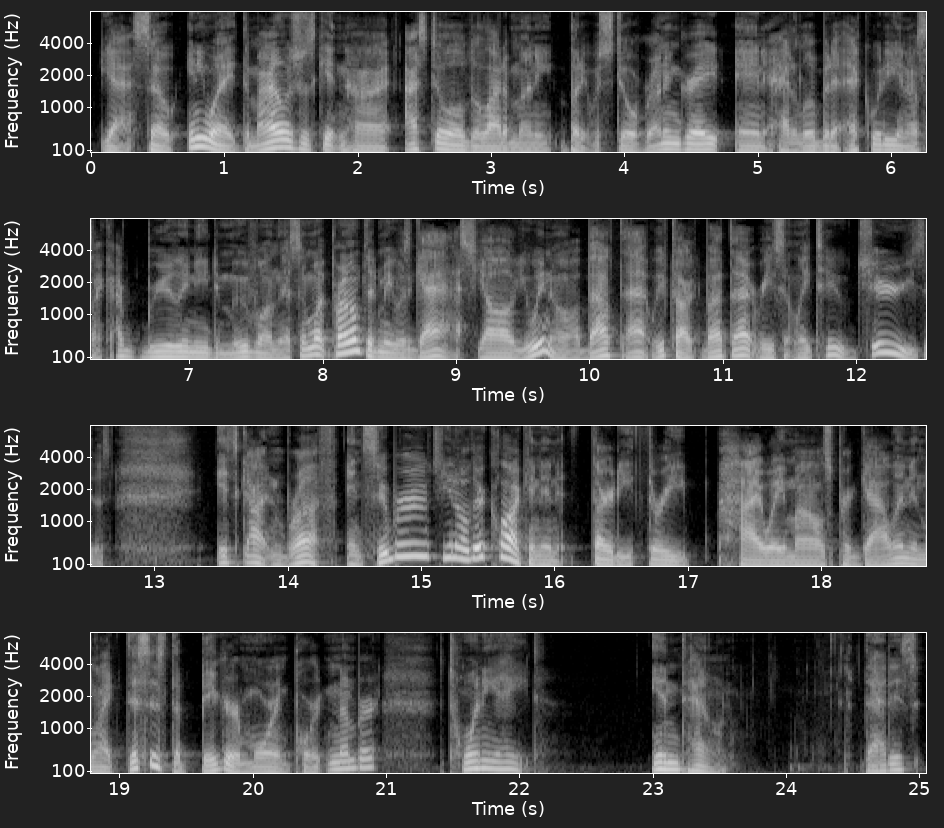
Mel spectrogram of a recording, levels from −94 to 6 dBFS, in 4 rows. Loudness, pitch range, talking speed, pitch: -20 LUFS, 90-135 Hz, 210 wpm, 105 Hz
